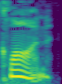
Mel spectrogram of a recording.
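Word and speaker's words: clann: The second word is clan pronounced approximately as clon.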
